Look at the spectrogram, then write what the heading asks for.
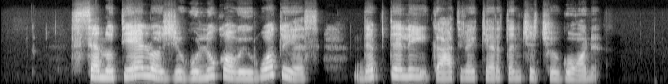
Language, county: Lithuanian, Šiauliai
